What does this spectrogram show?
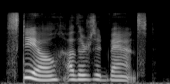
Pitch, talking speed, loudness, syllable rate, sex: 215 Hz, 105 wpm, -19 LUFS, 4.4 syllables/s, female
